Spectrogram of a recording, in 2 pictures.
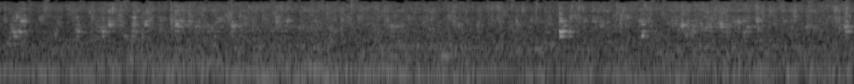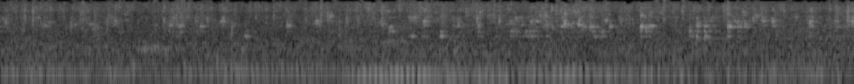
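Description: Steady rain falling, with many close drips ticking throughout.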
